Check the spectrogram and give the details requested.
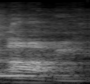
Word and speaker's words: Amy: really hard on it our main character's name is ami okay or spelled out amy but that's how they say it and it's about her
